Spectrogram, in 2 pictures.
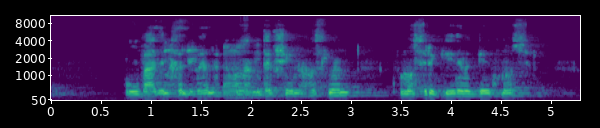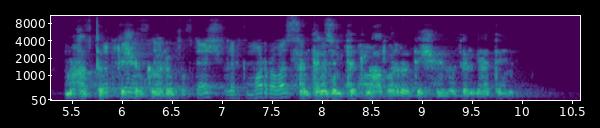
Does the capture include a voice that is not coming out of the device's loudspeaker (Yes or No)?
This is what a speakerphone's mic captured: No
